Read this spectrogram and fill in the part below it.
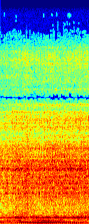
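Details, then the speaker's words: RV factory Jensen radio/CD unit: faint steady whirring with light gear chatter keeps going while switched off and unresponsive to buttons, like the CD motor never stopping; owner suspects it is draining the battery. "it's like the CD motor is spinning or running even though I'm trying to I cut it [Music] on I hit a button nothing is happening so this has been I believe this has been the culprit for my battery dying"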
